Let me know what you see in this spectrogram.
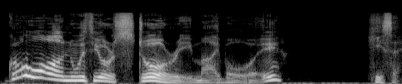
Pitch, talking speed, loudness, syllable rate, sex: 145 Hz, 135 wpm, -15 LUFS, 3.3 syllables/s, male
